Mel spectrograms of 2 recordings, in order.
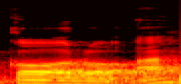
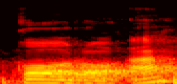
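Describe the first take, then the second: The two takes are said the same way.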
